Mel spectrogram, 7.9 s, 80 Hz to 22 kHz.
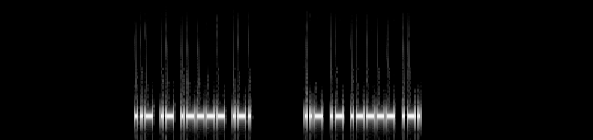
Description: Morse code, heard as a keyed tone, about 36 wpm, 700 Hz. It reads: UA1R UA1R
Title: DXCC-100 Call Signs - 4 Characters - Repeated 2x - 35wpm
